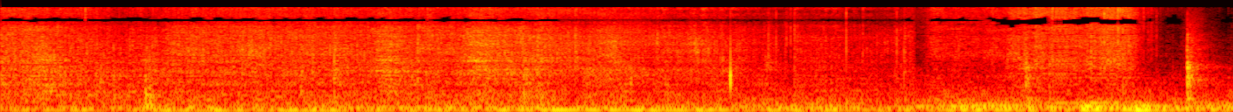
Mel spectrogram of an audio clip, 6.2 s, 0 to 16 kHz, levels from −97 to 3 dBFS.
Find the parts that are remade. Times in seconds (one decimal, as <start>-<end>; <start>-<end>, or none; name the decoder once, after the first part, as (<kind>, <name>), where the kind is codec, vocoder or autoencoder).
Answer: 2.8-4.5 (codec, SNAC)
